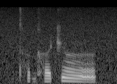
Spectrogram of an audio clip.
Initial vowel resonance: oral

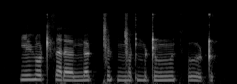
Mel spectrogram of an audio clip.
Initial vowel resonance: nasal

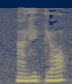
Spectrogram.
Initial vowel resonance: nasal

